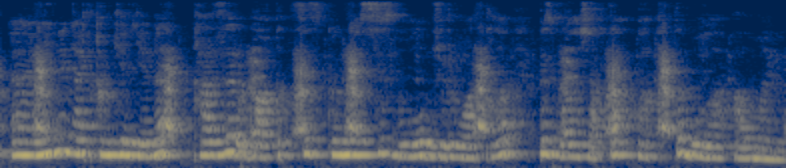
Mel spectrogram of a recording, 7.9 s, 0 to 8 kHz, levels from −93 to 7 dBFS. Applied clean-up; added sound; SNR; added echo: none; Dog; 12 dB; reverberation time 0.6 s.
